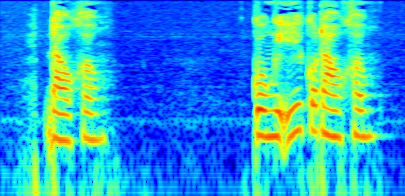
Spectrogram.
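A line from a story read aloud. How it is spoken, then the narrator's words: Plain question. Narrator (Vietnamese): Hỏi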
